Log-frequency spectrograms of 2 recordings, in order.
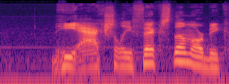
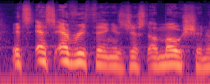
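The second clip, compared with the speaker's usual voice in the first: usual speaking voice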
